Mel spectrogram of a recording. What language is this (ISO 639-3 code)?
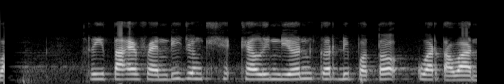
sun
